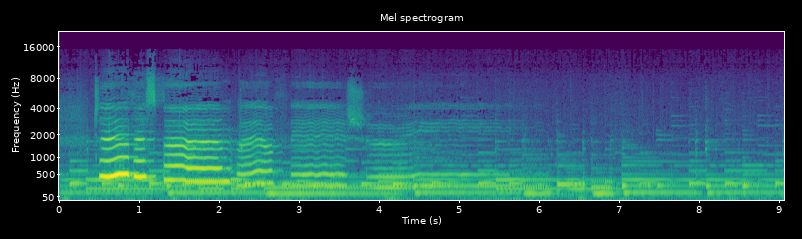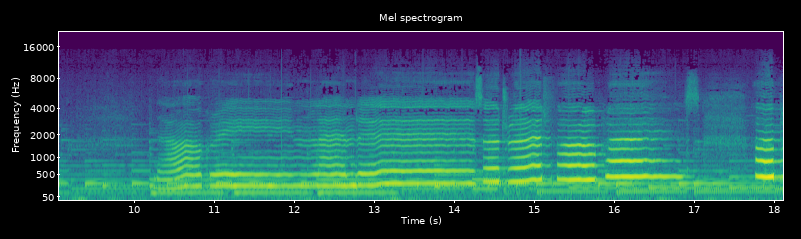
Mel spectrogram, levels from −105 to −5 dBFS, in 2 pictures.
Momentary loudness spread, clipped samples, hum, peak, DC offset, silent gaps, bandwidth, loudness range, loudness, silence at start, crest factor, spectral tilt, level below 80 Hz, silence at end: 19 LU; under 0.1%; none; 0 dBFS; under 0.1%; none; 9.4 kHz; 14 LU; -18 LUFS; 0 s; 18 dB; -7 dB/octave; -50 dBFS; 0 s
